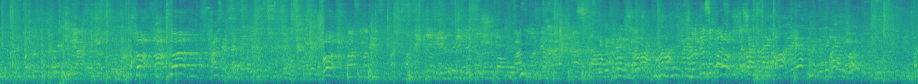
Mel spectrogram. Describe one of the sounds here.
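Boxing gloves thump against each other and against bodies in a large echoing hall.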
